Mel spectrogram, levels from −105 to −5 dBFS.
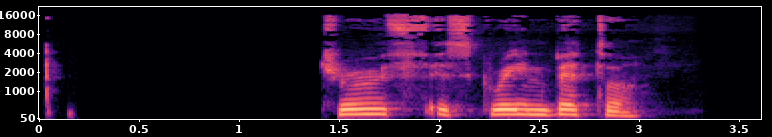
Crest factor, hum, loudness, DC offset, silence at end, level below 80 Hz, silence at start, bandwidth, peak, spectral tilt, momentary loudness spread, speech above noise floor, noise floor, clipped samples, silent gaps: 16 dB; none; -24 LUFS; under 0.1%; 0.6 s; -72 dBFS; 1.4 s; 16.5 kHz; -10 dBFS; -5.5 dB/octave; 15 LU; 56 dB; -80 dBFS; under 0.1%; none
